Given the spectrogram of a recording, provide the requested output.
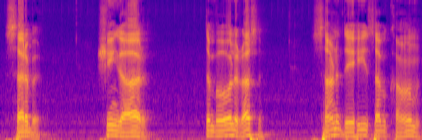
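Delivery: slow, measured Gurbani reading; scripture recitation. Acted. Teacher reading the shabad to learners, slow recitation. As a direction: recite each line slowly, drawing out the words.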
